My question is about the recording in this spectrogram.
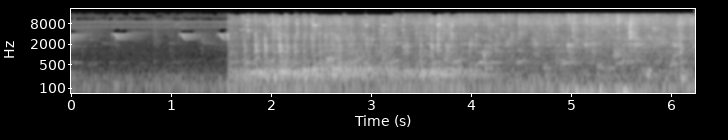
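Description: Water splashing and dripping as a metal water pot is hauled up out of a well on a rope. It starts suddenly about a second and a half in, after a couple of faint bird chirps.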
